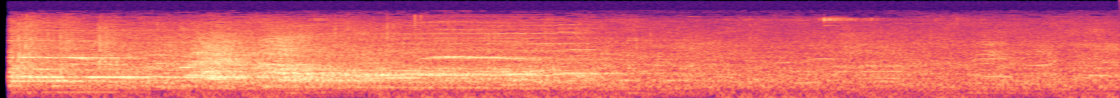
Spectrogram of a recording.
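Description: A crowd cheers and shouts in a large echoing hall, then quiets down.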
